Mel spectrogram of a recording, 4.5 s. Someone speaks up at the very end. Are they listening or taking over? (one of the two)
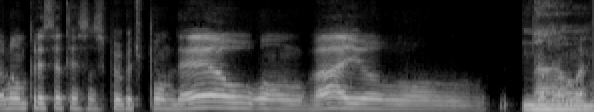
taking over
